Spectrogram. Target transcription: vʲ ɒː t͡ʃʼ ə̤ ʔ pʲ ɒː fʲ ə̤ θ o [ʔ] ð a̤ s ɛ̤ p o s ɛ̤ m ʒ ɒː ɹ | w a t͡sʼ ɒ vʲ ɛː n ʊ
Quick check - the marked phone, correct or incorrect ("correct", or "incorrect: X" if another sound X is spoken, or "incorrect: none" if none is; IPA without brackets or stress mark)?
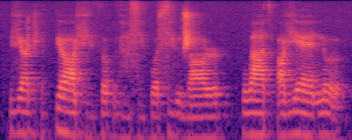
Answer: correct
